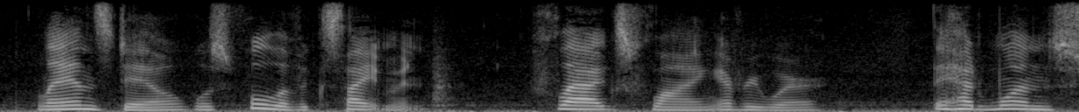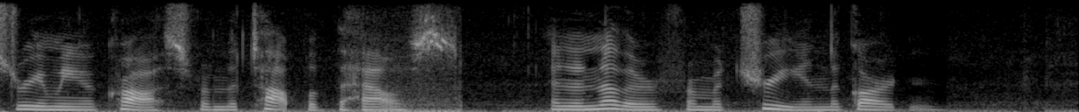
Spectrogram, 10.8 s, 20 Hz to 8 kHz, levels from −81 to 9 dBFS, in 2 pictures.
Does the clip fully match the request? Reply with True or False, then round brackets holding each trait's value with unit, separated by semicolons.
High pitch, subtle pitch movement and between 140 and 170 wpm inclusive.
False (215 Hz; 3.4 semitones; 150 wpm)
